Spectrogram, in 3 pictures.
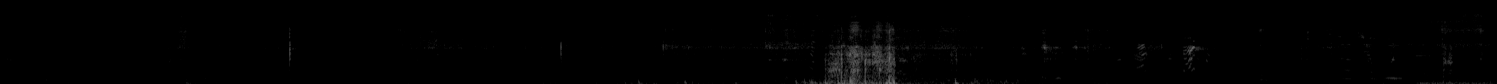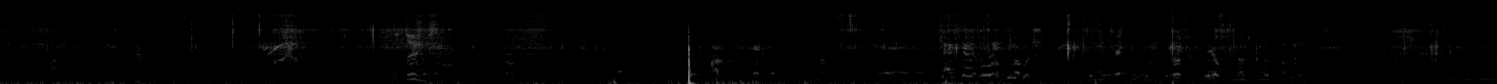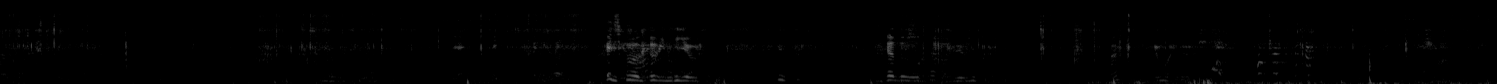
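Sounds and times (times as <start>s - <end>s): rustling: 1.6s - 44.9s.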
